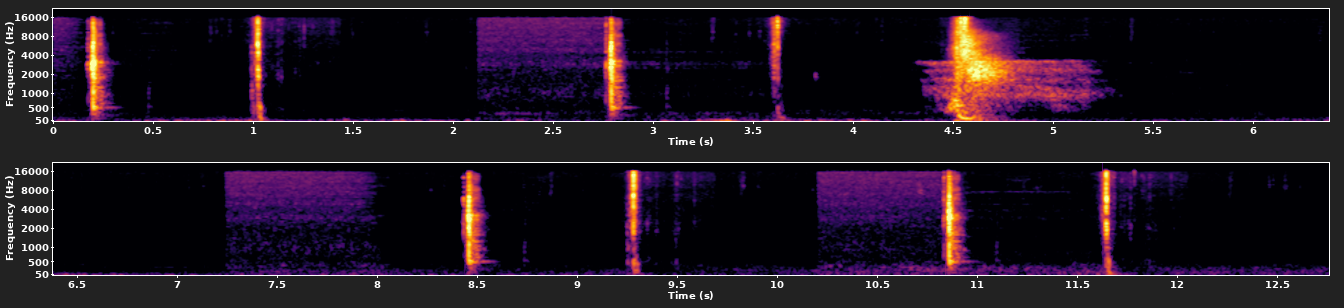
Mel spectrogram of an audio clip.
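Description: An arrow thuds into a target.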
